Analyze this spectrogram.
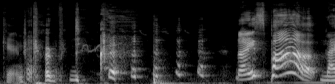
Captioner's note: giggles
